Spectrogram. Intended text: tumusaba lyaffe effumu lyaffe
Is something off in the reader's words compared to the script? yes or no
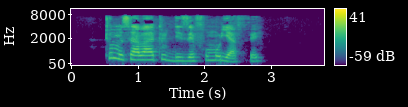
yes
